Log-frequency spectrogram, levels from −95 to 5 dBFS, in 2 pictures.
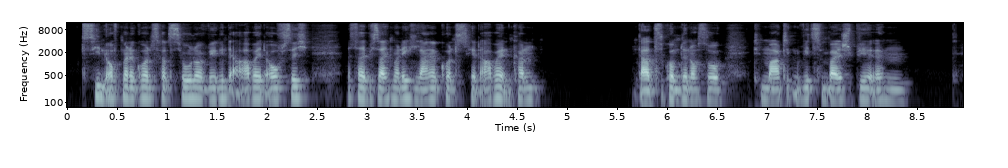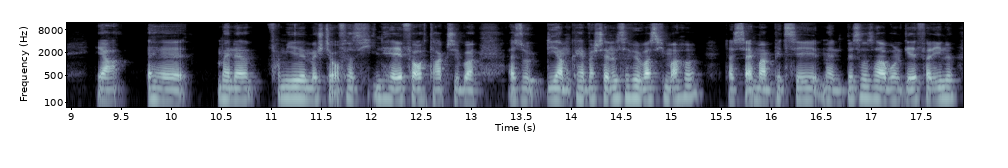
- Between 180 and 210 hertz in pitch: No, low, 115 Hz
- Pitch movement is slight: Yes, narrow, 1.7 semitones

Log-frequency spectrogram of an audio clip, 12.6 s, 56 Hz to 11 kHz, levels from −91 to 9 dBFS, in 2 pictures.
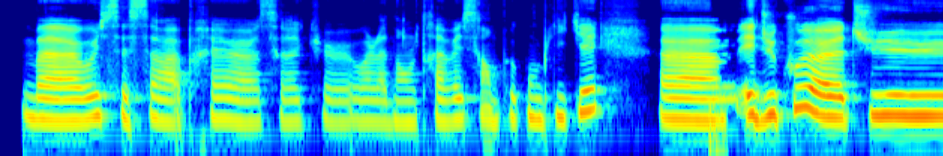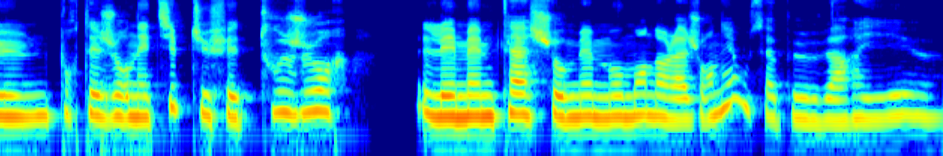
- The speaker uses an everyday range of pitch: No, narrow, 2.0 semitones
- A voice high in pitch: Yes, high, 215 Hz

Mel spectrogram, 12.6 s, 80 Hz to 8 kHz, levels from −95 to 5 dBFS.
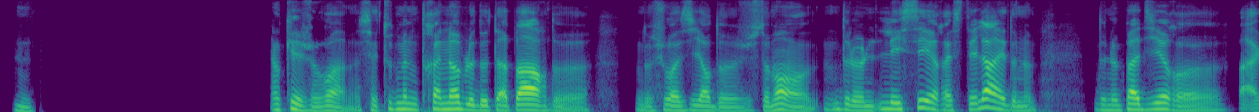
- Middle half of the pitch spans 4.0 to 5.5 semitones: Yes, average, 4.6 semitones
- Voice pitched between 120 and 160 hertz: Yes, low, 135 Hz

